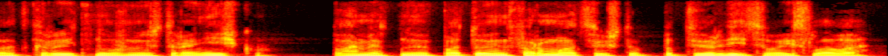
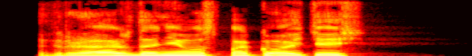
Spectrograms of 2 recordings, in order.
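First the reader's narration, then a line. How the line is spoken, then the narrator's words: Loud booming voice. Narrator (Russian): зычным голосом остановил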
